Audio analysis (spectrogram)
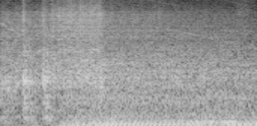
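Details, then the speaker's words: Truck idling after a large rusted exhaust hole was sealed with exhaust putty cured by heat gun, without a welder: steady, even idle with no puffing or ticking; no bubbles or air escaping, so the leak is sealed. "وہاں کوئی نہیں ہیں بلبلوں میں کوئی ہوا نہیں ہے اور یہ ہے خاموش تو ہم اس وشال سوراخ کو سیل کر دیتے ہیں"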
